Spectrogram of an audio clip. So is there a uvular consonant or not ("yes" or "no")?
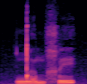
yes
